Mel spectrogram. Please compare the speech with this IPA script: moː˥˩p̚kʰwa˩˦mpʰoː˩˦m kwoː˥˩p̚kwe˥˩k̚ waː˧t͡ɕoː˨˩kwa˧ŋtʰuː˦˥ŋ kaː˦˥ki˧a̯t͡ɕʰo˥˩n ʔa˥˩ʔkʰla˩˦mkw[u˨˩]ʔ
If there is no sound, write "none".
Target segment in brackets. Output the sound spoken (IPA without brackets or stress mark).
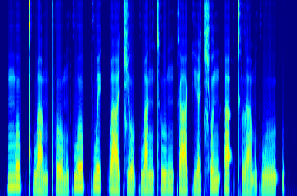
u˦˥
